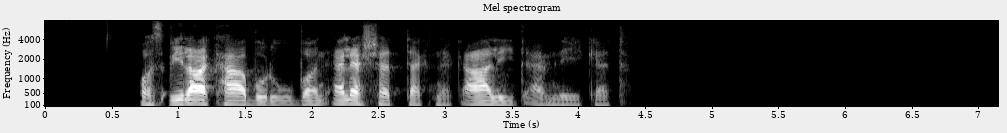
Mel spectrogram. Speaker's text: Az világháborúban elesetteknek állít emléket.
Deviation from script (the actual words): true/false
false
